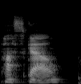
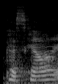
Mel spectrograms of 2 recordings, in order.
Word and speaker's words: Pascal: So we did a little bit of Pascal. Is that how you pronounce it? – Pascal. – Pascal, yeah.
